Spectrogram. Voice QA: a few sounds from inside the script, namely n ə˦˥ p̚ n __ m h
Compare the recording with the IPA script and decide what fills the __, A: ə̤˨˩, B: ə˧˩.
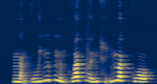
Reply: B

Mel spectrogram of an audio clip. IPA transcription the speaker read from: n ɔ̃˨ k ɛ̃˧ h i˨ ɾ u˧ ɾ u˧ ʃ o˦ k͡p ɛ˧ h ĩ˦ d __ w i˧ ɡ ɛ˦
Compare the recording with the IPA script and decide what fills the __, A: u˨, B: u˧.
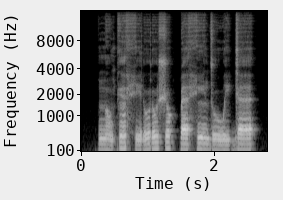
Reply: B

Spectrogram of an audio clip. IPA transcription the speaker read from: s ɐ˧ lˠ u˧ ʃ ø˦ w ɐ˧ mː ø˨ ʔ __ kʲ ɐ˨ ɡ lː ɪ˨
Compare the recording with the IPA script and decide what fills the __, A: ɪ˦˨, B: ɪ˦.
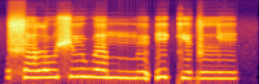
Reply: A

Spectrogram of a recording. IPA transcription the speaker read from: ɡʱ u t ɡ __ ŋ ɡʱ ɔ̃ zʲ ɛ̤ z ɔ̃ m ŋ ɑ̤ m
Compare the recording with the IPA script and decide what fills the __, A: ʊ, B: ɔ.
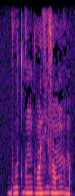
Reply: A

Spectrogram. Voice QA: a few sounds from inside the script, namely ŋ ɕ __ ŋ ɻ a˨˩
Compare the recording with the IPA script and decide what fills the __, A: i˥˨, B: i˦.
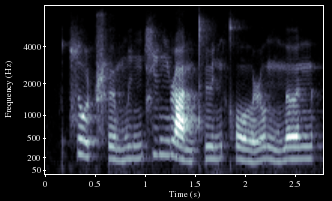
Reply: B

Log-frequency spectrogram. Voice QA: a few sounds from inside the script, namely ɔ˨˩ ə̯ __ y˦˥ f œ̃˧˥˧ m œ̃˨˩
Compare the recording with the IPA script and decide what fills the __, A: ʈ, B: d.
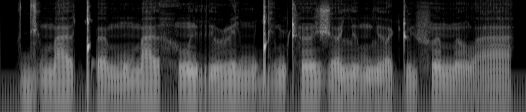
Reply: A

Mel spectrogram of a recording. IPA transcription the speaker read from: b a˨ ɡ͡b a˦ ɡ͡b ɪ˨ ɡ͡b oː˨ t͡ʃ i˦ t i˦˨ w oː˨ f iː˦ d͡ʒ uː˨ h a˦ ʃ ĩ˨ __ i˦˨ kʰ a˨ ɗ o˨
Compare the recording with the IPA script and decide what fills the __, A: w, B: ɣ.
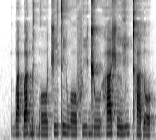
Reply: B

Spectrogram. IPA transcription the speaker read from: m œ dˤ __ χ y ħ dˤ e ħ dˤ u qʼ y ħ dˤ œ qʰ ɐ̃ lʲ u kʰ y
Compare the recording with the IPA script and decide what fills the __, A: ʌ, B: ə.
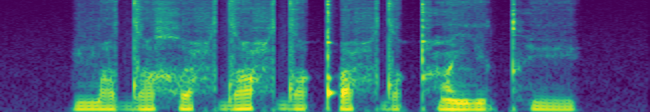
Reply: B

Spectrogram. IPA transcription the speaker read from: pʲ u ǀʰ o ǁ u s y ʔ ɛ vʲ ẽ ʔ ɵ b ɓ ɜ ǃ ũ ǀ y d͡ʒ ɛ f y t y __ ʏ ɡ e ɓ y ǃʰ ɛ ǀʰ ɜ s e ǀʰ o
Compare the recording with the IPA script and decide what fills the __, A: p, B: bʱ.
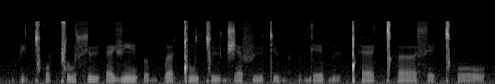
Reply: B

